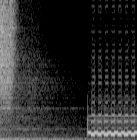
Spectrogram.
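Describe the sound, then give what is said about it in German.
An incoming call sets off a phone's electronic ringtone partway through. A low, murky background gives way to a loud, steady stream of rapid repeating beeps. “Da ist er, der Anruf.”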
